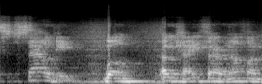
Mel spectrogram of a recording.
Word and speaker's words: Saudi: have said to me you know you're you're pronouncing that wrong it's not Saudi it's Saudi well okay fair enough I'm happy to pronounce it Saudi I'd be even happier if the country was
